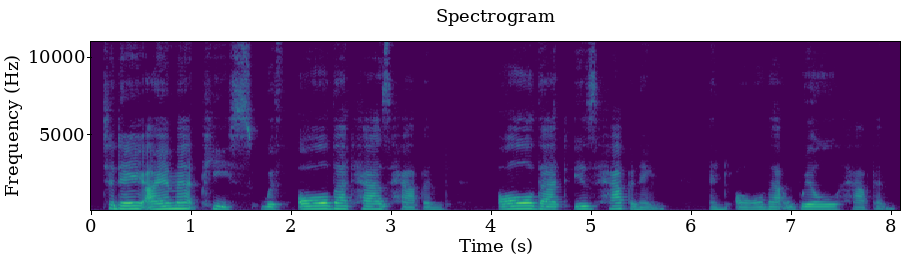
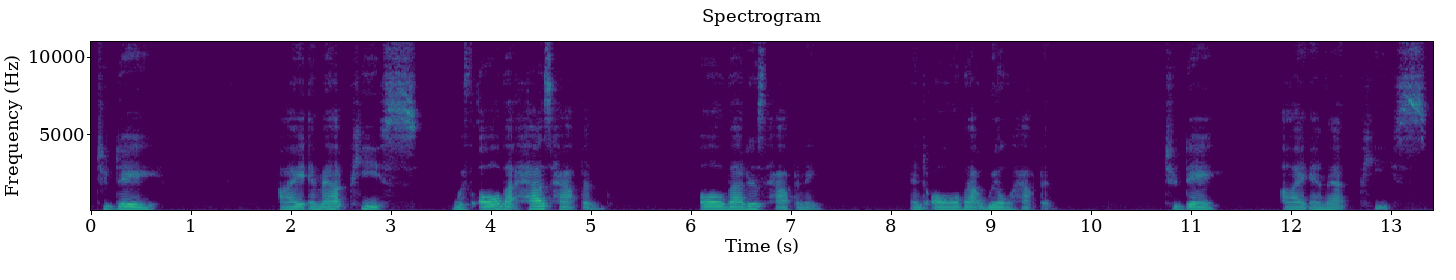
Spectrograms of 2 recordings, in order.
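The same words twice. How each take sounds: First: Measured, deliberate affirmation; affirmation reading. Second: Hushed, meditative reread with long pauses; softly spaced phrases, sinking into peace; soft affirmation reading. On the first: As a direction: read it out phrase by phrase. Reads affirmation from card. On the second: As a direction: let each phrase settle, fading to near whisper. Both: Real, not acted.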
